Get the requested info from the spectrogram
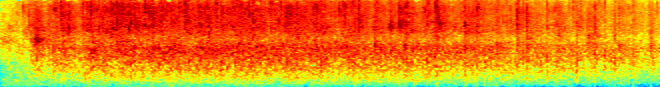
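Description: An audience applauding: the clapping breaks out suddenly, fills out within the first second, holds steady, and eases slightly near the end.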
